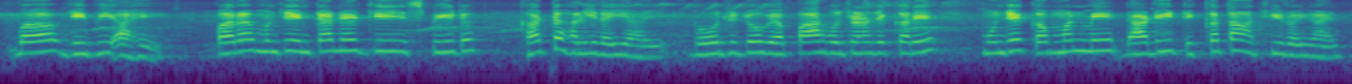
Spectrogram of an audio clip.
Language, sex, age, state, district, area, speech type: Sindhi, female, 45-60, Uttar Pradesh, Lucknow, urban, spontaneous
